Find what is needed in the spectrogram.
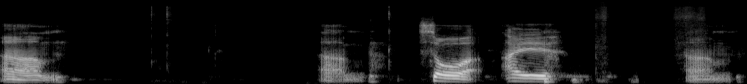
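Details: Female stroke survivor with aphasia after her stroke.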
